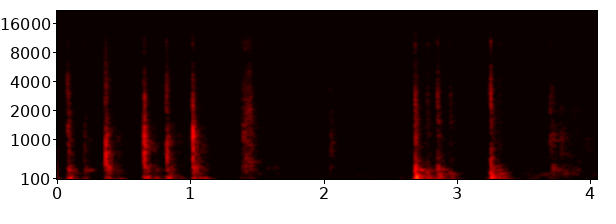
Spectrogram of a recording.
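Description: Close computer keyboard typing of code, a quick burst of crisp key taps, a short pause with a few stray clicks, then another rapid flurry of keystrokes, no speech.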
